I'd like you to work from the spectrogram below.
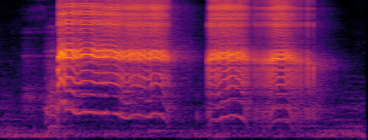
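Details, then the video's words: Bullfrog screaming: two loud, drawn-out, wailing cries, the first about a second long and the second broken into a wavering double note, each strongly harmonic with a slightly falling, cat-like tone, in a quiet background. "bullfrog sounds screaming frog"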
